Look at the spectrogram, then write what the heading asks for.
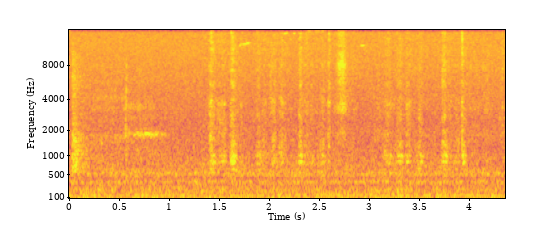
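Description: Dip pen nib scratching across paper while writing, a steady soft scrape with small ticks and quick strokes, close and quiet, with no voices.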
